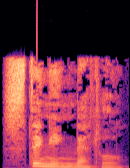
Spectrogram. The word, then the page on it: stinging nettle: anglais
